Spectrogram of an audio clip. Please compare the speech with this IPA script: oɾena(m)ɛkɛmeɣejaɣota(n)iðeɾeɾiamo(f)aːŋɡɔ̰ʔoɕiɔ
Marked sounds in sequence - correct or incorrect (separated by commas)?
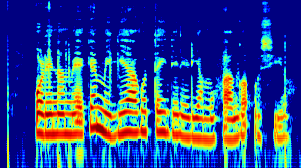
correct, incorrect, correct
